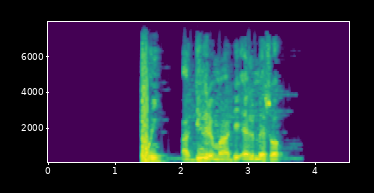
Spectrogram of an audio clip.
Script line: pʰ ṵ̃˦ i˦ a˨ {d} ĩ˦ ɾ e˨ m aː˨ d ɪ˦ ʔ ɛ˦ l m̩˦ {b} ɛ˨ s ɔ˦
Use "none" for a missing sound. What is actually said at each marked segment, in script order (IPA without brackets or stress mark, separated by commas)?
d, b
